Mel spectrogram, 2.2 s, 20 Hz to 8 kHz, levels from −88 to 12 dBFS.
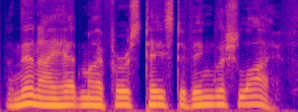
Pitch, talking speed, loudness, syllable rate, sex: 140 Hz, 270 wpm, -14 LUFS, 5.7 syllables/s, male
